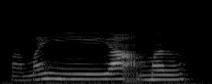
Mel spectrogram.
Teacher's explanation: huruf nun sukun bertemu dengan huruf ya, maka dibaca masuk dengan dengung. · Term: idgham bi gunnah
